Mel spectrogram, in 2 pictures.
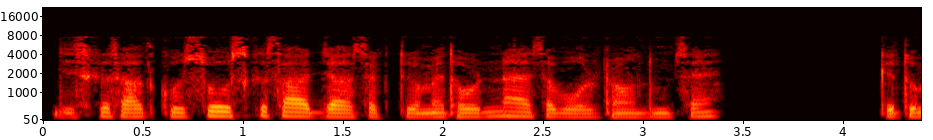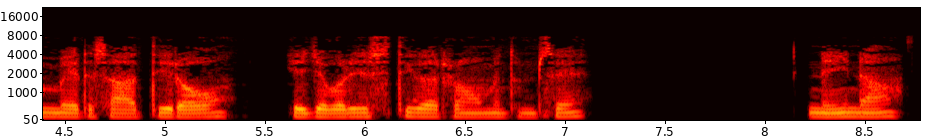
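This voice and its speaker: A man acts out a young boyfriend in a phone-call drama, hurt and jealous. His delivery is flat and narrow in pitch, sulky and repetitive, pressing each accusation with little tag questions. The audio is dull and lo-fi. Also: normal speed, husky, close to an everyday voice. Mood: bitter, accusing. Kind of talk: acted phone-call drama in casual conversational speech.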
